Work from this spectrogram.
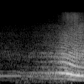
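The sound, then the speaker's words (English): A racing motorcycle on a road race course gives off a steady engine whine that swells louder in under a second as it comes through. “Just waiting for the first bike to emerge, and here it is. It is that number one machine.”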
